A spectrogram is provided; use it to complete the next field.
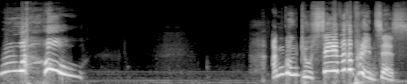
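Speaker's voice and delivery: very high, loud, shouted cartoon Italian accent. Explaining how to build the voice from a stereotypical Italian accent: Mario voice. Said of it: "mash those together, and you get Mario".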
